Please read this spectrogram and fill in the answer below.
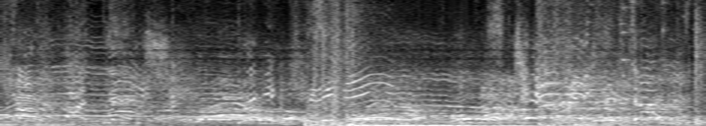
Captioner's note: angry chatter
